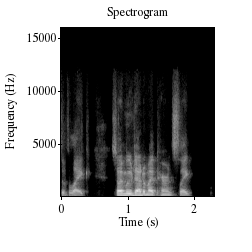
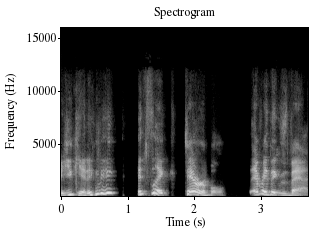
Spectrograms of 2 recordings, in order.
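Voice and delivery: mock unhinged, manic half-laughing, very high; 12 semitones higher, 6 dB louder than usual. Retelling own answer to the girl behind the counter: retelling laughing maniacally. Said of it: "laughing kind of maniacally and being like".

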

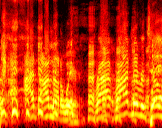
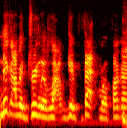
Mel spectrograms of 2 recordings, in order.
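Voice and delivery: heated, annoyed, acted angry griping; 6 dB quieter than usual. Retelling a text a guy sent him, reading it mock-angry. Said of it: "I did not say it that angry".

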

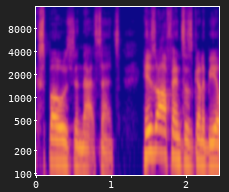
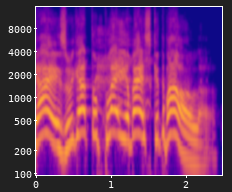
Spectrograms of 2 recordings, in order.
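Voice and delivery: put-on Italian accent, higher pitch; 12 semitones higher, 4 dB louder than usual. Imitating how a player talks: Danilo Gallinari impression. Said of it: "he talks like that".

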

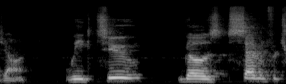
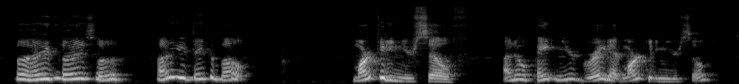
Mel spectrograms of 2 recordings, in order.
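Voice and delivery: small, pitched-up little puppet voice; 8 semitones higher than usual. Retelling Will Levis asking Peyton and Eli Manning a question, Kermit the Frog voice. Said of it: "A little Kermit the Frog voice there".

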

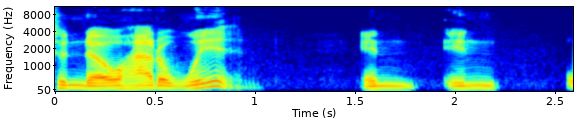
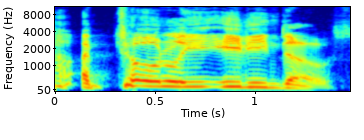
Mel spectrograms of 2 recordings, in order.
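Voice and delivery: put-on high, loud giggling child voice, laughing throughout; 7 semitones higher, 5 dB louder than usual. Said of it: "he started giggling".

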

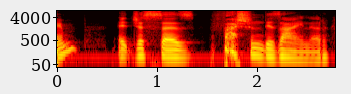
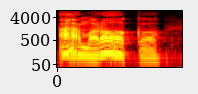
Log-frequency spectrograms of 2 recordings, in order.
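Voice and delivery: put-on Italian accent; 3 semitones higher, 6 dB louder than usual. Retelling what an italian man said on meeting, comically stereotypical italian accent. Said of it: "comically stereotypical accent".

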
